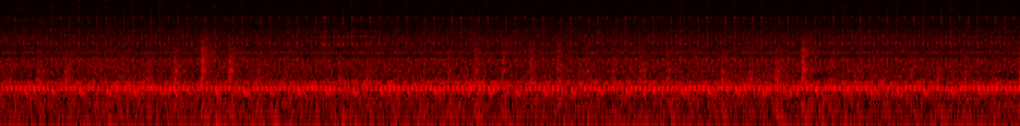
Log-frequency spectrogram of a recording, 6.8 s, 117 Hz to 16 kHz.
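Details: BMW F07 with the N55 engine: steady idle with a light, irregular ticking knock about three or four times a second over the engine hum; cause not determined.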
